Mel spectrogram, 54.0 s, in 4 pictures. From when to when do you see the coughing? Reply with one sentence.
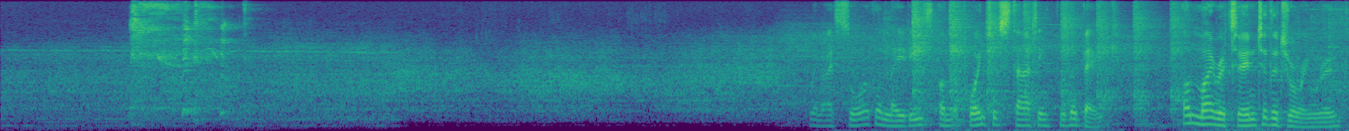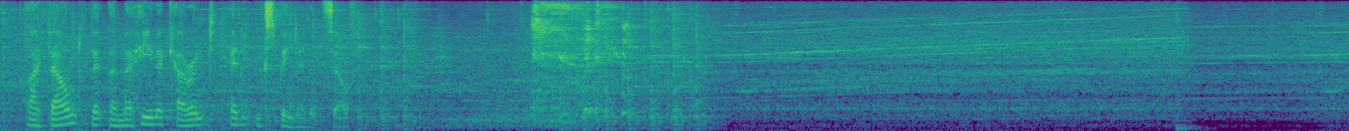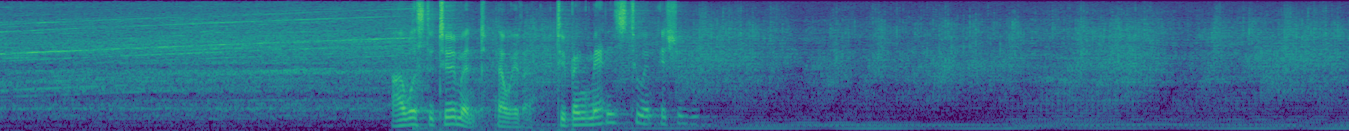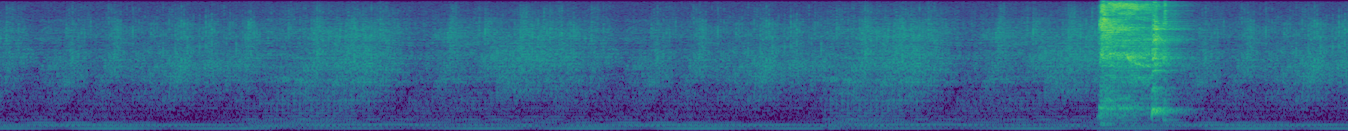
You can hear the coughing from 1.2 to 2.5 s, from 18.8 to 19.9 s and from 51.4 to 52.1 s.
